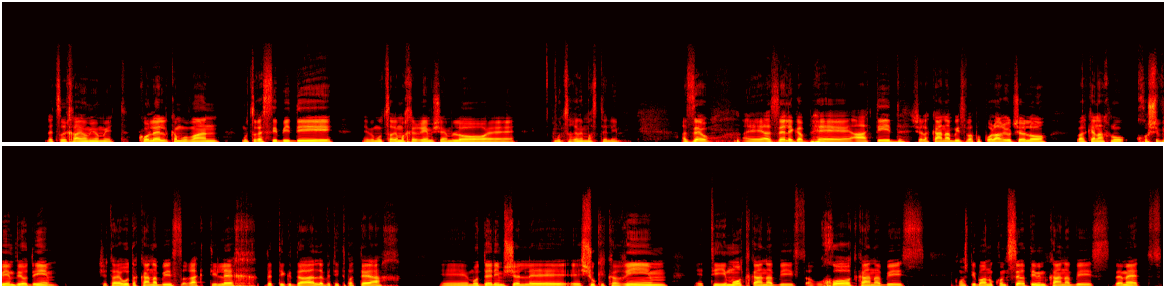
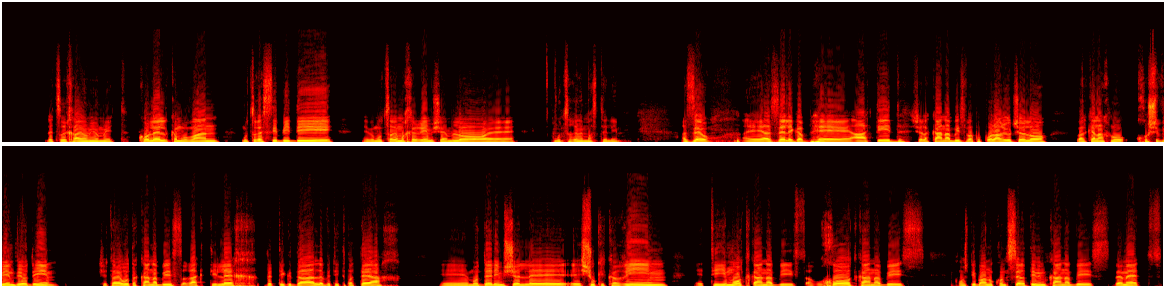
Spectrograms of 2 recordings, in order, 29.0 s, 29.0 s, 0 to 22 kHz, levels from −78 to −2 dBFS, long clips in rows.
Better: first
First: none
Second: distortion; slight; 6% of the sound clipped

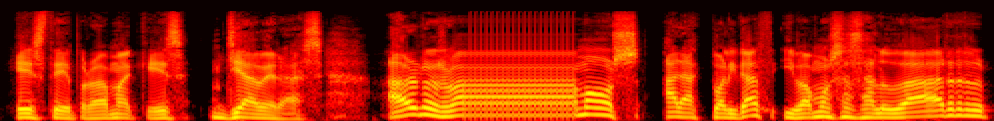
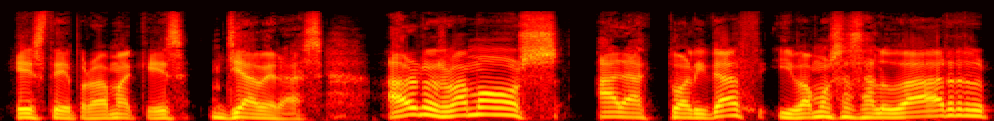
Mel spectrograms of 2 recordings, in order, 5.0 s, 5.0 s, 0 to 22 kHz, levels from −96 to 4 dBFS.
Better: second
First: audio freezing; at 2.5 s for 0.5 s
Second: none

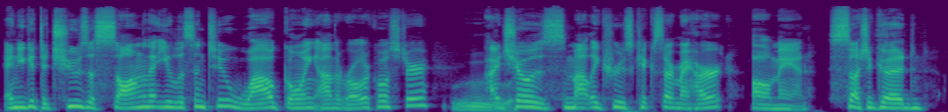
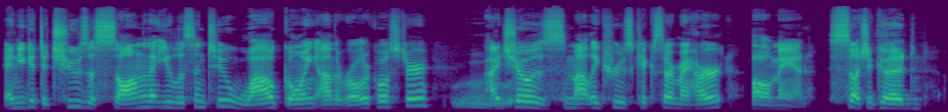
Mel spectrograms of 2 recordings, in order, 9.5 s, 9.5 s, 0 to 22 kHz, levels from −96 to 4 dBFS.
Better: first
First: none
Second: thin; very; fading below 450 Hz

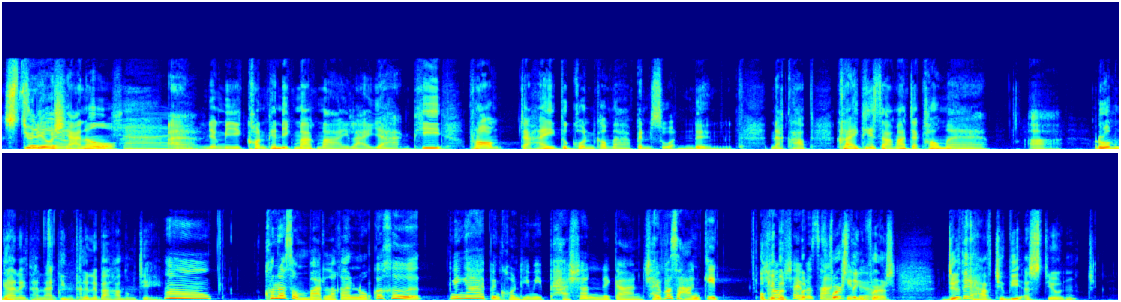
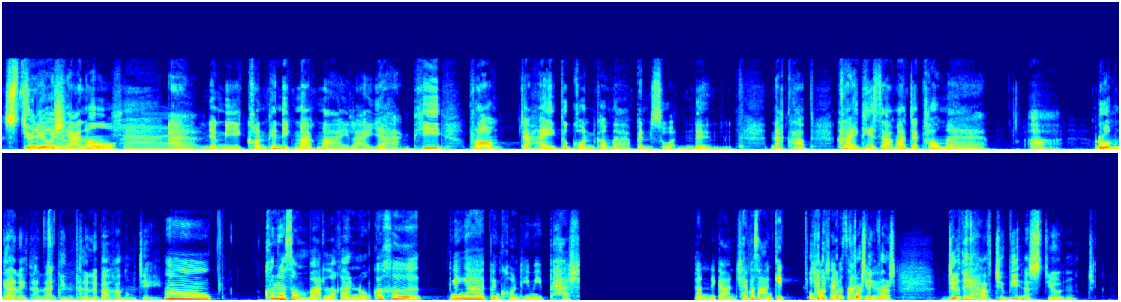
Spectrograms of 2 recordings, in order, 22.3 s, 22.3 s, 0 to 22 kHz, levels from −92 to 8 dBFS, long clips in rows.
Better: first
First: none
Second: audio freezing; at 17 s for 1 s

